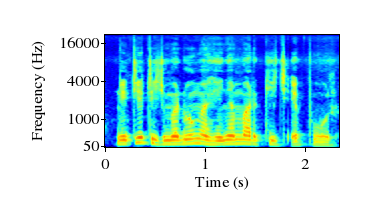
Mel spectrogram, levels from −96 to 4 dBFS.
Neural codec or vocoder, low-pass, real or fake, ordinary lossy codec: vocoder, 44.1 kHz, 128 mel bands, Pupu-Vocoder; none; fake; none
